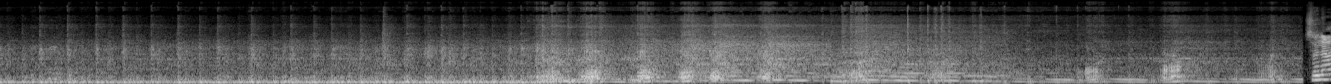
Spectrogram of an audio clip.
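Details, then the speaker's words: Yamaha RD350 two-stroke twin, abandoned about 10 years, revived on premix. Uneven, lumpy revving that surges and sags with no steady beat. It misfires, running mostly on the right cylinder with the left only sometimes firing. "the bike and multiple times in this video has been running on one cylinder sometimes that left cylinder actually starts to Fire and the bike runs properly but most of the time it's running on just the right Bank"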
